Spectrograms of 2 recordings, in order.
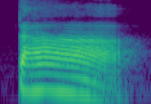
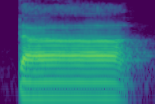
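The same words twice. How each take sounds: First: The pitch falls across the syllable. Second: The pitch stays level at middle height. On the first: "In a falling tone" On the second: "Middle tone is just the natural version"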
